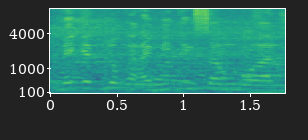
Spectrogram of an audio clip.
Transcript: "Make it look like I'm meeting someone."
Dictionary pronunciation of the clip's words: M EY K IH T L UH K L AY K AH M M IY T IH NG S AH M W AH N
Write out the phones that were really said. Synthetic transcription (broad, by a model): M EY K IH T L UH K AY AH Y M IY T IH NG S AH M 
